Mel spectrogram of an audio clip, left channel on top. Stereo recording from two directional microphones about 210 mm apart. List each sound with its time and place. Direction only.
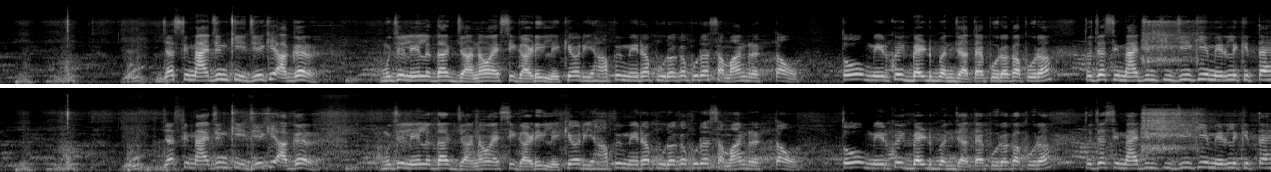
1.6 s a man's voice: 55° left (ahead or behind)
5.6 s speech: 40° left (ahead or behind)
8.9 s a man's voice: 55° left (ahead or behind)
